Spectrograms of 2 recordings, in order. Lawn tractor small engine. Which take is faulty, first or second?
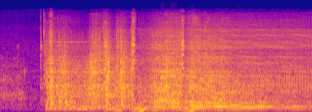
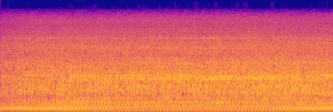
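first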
